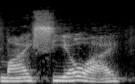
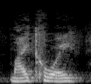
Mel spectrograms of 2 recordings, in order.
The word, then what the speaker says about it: myCOI: those not familiar with your company's name it's pronounced my COI and not my koi you're not involved with big fancy goldfish correct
